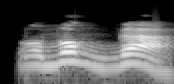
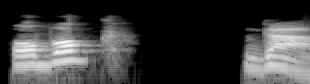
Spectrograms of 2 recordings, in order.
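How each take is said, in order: First: Said in the usual way. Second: অবজ্ঞা stretched very slowly; slow model word. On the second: Shown as a demonstration. Teacher explains the ending sound, অবজ্ঞা drawn out slowly. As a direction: draw out অবজ্ঞা for the class. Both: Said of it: "যদি শব্দের শেষে আছে".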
